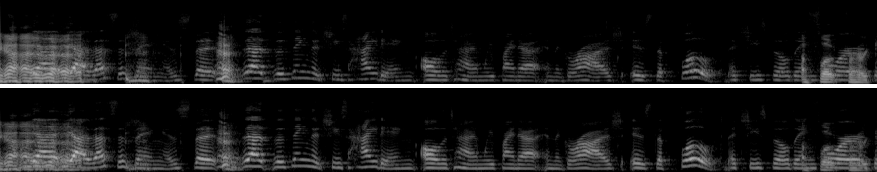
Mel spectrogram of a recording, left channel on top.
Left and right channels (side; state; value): both; normal; correlation 0.74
